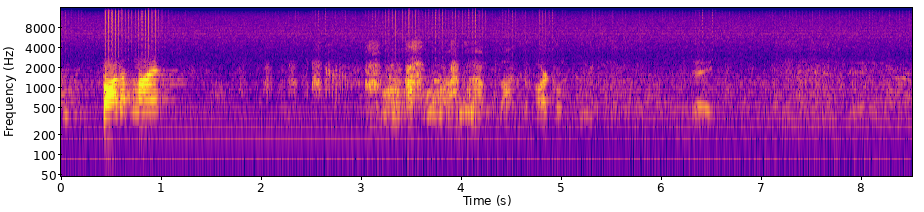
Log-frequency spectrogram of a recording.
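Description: A Rottweiler barks twice in quick succession about half a second in, then faint voices in the background.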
